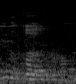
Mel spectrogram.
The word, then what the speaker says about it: 369: られた際はバーミルク 369 って書いてミルクって読むんですけどよかっ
